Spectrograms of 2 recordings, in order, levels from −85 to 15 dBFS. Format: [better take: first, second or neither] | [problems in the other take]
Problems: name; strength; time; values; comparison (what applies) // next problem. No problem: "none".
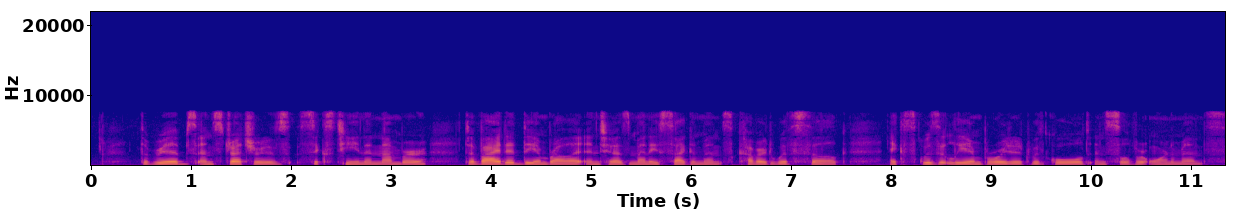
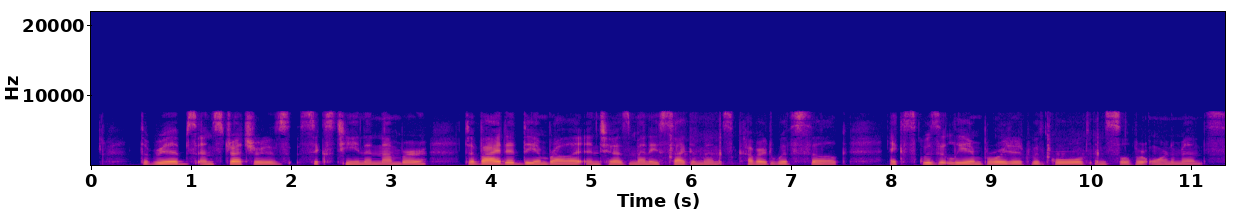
first | noise reduction (neural mask model RNNoise)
